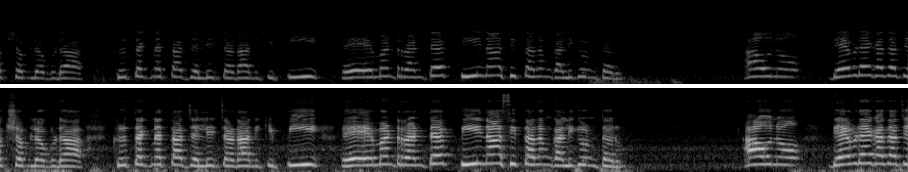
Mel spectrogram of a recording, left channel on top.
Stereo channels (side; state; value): left; quieter; 17.2 dB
